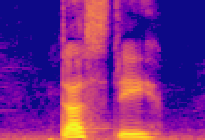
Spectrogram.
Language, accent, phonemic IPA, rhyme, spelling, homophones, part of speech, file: English, US, /ˈdʌsti/, -ʌsti, dusty, dustee, adjective / noun, En-us-dusty.ogg
- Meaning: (adjective) 1. Covered with dust 2. Powdery and resembling dust 3. Grey or greyish 4. Old; outdated; stuffily traditional 5. Ugly, disgusting (a general term of abuse) 6. Ugly, unwell, inadequate, bad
